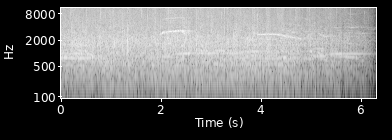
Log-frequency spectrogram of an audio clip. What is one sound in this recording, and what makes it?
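A large crowd claps and cheers loudly.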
